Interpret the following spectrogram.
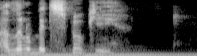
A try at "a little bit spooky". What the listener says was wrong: Good. Okay. Yeah. Everything else was good.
